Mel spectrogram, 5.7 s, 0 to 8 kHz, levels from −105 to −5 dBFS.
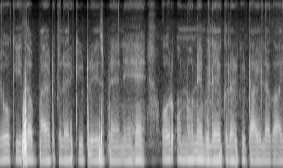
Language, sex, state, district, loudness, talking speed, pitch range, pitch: Hindi, female, Madhya Pradesh, Katni, -27 LUFS, 170 wpm, 95-105 Hz, 100 Hz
